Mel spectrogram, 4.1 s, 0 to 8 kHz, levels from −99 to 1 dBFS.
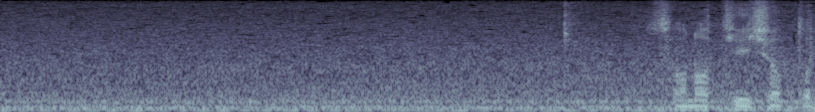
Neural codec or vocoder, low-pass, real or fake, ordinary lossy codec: none; none; real; none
